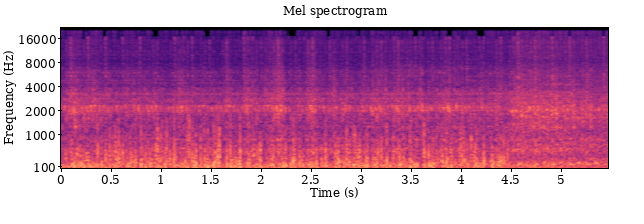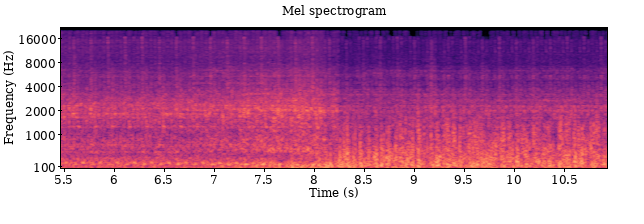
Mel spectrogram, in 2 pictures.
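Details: Diesel engine bought for a car: loud, harsh idle with a dense clattering rattle that swells slightly mid-clip. Rough engine noise, cause not identified; the advice is to return it to the seller.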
